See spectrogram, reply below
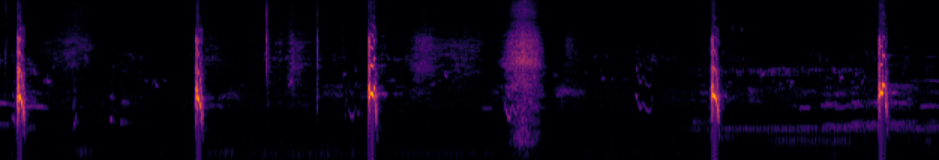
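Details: Single harsh, clipped calls of a wild partridge (teetar) in jungle, repeated roughly every one and a half to two seconds, with a soft breathy noise in the middle and light background chirps.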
